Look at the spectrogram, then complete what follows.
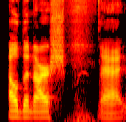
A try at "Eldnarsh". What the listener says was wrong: No, but it is Eldnarsh in Japanese. Just 2 syllables.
